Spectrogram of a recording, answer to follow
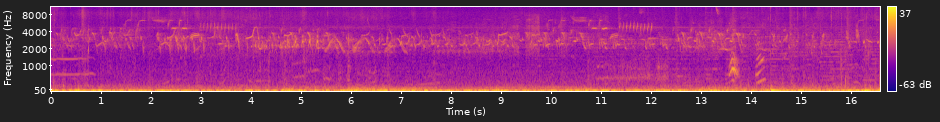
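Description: Many birds chirping and chattering in a dense, continuous stream of short high calls, with a couple of rapid trills, over a steady low rumble.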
